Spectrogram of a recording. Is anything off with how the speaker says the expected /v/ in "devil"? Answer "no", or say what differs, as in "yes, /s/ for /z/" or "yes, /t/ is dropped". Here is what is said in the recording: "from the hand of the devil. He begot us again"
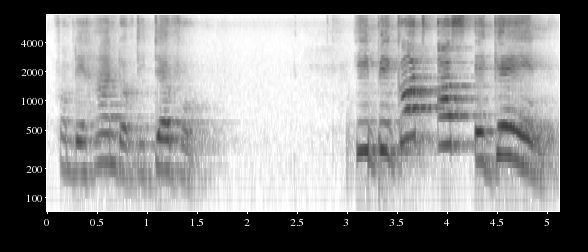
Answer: no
